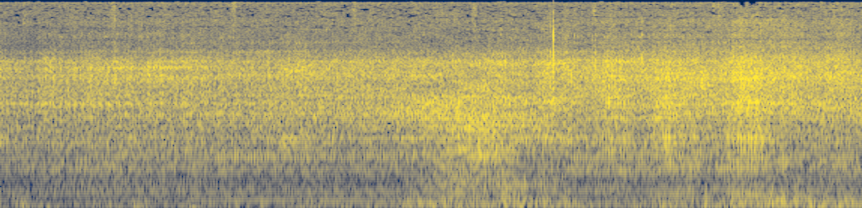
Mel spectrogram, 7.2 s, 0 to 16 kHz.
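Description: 1989 Yamaha Moto 4 250 ATV's single-cylinder four-stroke engine running steadily under way, a low steady hum; about halfway in, a louder rushing noise builds over it.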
